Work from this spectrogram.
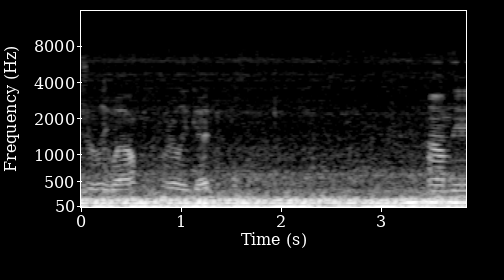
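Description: Engine of a 1934 Ford three-window idling around 850 to 900 RPM, a steady low rumbling thrum with an even pulse, close by, with someone talking over it at points.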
